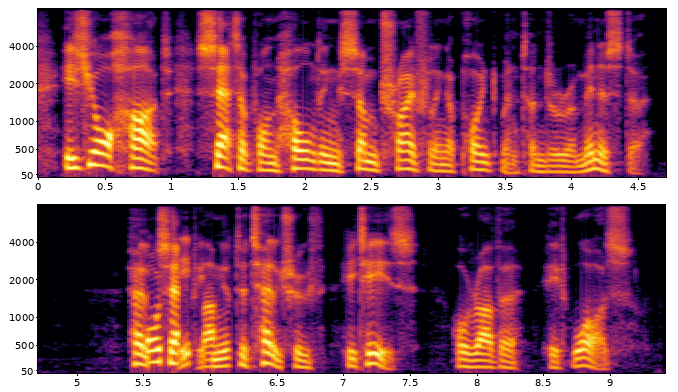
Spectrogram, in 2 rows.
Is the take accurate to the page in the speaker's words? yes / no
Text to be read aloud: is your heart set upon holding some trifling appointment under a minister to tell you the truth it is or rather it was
no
